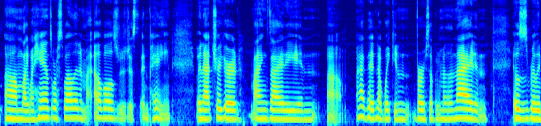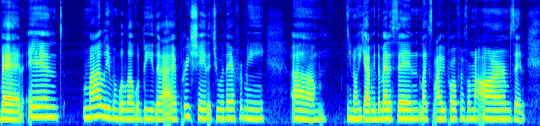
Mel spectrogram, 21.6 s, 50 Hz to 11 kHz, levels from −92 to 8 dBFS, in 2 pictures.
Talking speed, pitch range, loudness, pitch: 195 wpm, 180-200 Hz, -30 LUFS, 185 Hz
